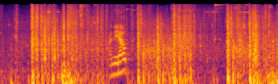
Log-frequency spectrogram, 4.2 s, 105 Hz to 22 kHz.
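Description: Kilo 141 assault rifle firing in Call of Duty, with several loud close bursts of rapid automatic gunfire broken by short pauses and a brief radio voice line in between.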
